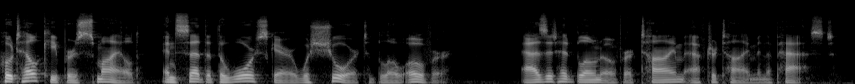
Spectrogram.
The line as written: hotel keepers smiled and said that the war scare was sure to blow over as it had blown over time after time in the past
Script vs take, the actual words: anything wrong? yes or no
no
